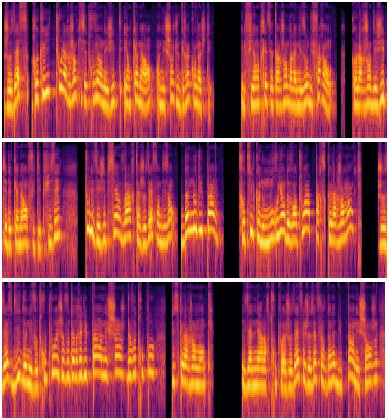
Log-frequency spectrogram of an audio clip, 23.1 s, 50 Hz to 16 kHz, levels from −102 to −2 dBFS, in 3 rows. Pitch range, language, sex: 215-275 Hz, French, female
